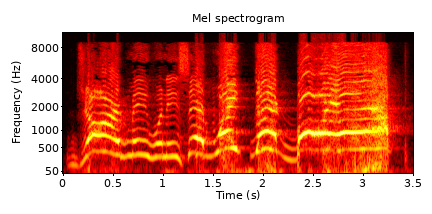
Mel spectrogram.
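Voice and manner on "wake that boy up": thundering, very slow, drawn-out preacher's shout. Retelling how the preacher woke him in church: retelling a thundering shout. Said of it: "He thundered out".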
